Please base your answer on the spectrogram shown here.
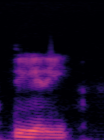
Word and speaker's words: deity: birth death victory etc a deity is a god deit why that's how it's pronounced that is another word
